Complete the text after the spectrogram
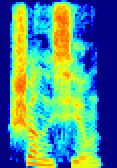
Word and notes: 盛行: shèng xíng

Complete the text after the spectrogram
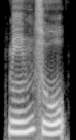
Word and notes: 民族: mín zú

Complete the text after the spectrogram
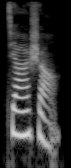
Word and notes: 加上: jiā shàng

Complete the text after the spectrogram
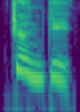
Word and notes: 阵地: zhèn dì

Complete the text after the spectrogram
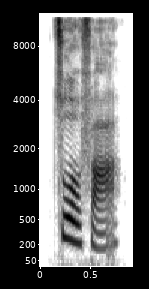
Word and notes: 做法: zuò fǎ

